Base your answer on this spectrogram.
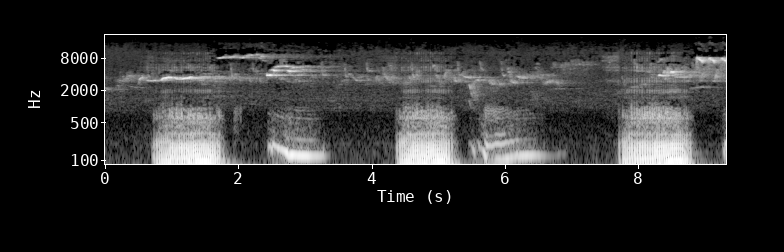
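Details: A Boston Terrier snores outdoors in deep, rattling bursts about every four seconds, with birds chirping behind.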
